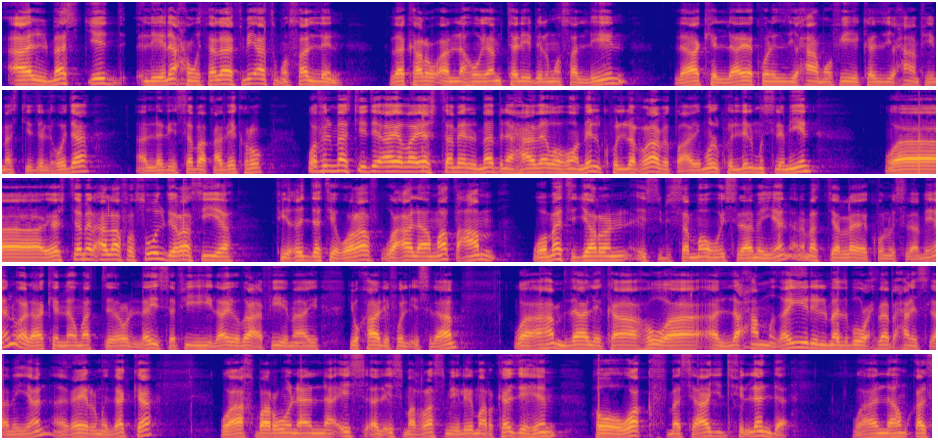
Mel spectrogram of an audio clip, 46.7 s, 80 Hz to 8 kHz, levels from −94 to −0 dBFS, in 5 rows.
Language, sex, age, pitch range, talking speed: Arabic, male, 50-69, 120-145 Hz, 105 wpm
